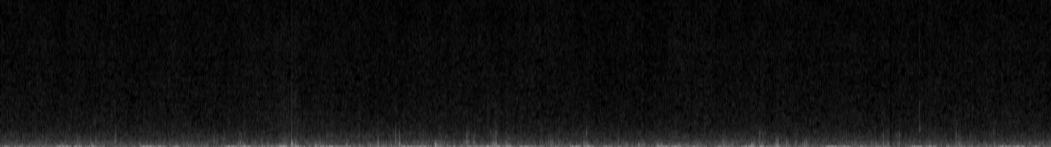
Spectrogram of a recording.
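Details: Stomach growling recorded after drinking a beverage: low, irregular gurgling and rumbling from the belly, ordinary digestive bowel sounds.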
